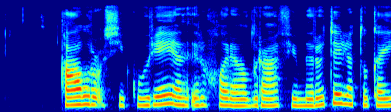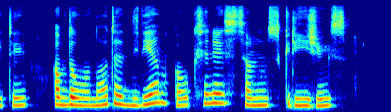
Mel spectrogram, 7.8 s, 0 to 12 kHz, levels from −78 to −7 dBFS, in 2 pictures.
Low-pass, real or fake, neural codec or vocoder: 9.9 kHz; fake; autoencoder, 22.05 kHz, a latent of 192 numbers a frame, VITS, trained on one speaker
